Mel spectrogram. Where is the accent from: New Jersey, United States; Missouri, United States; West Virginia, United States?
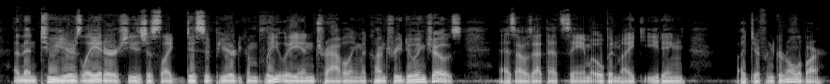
New Jersey, United States; Freehold; moved away as an adult; now in New York City, United States; grew up grew up in New Jersey, central Jersey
